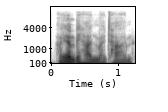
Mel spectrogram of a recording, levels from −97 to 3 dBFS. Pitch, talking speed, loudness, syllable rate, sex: 105 Hz, 235 wpm, -19 LUFS, 5.8 syllables/s, male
